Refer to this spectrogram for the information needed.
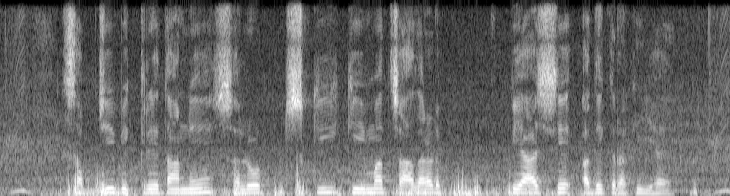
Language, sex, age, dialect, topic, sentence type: Hindi, male, 25-30, Kanauji Braj Bhasha, agriculture, statement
